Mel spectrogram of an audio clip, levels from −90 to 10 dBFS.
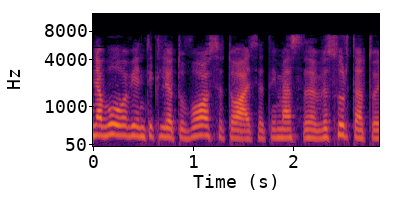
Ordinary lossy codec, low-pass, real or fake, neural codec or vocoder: AAC, 32 kbps; 7.2 kHz; real; none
